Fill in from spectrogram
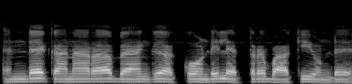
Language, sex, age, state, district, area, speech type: Malayalam, male, 30-45, Kerala, Wayanad, rural, read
